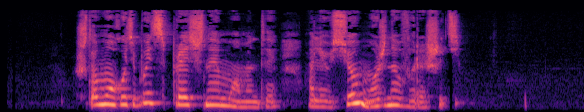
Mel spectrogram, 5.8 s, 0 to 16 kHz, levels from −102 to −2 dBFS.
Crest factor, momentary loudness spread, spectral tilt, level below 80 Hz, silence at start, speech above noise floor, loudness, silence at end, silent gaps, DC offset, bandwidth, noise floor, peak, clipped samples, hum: 20 dB; 14 LU; -2.5 dB/octave; -84 dBFS; 0.75 s; 48 dB; -28 LUFS; 1.25 s; none; under 0.1%; 11.5 kHz; -77 dBFS; -12 dBFS; under 0.1%; none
